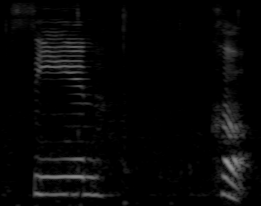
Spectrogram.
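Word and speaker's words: cinco: number five single so what you're actually saying is seen cool okay so that first see sounds like an S and the second see sounds like a k so see whoops next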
